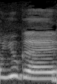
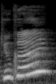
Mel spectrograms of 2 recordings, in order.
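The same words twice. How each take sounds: First: It sounds light, easygoing and reassuring. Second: It sounds caring and worried. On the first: It means no problem. "So it also means no problem" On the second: The speaker asks whether the other person is okay. "if one of your friends don't look like they're okay"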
